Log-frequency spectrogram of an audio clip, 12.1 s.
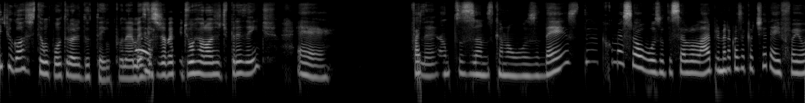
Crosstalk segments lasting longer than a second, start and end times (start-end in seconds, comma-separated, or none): none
